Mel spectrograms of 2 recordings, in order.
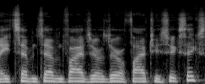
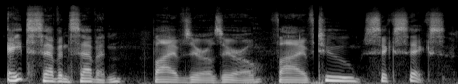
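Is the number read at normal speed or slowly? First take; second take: normal speed; slowly. First: The number is read at normal speed. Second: The number is read slowly.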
